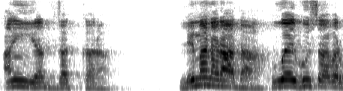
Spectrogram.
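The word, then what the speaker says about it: أن يذكر: So, now the word becomes an yazzakkara, and when you pronounce ya and nun, you pronounce here adgham, so it becomes ayyazzakkara.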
